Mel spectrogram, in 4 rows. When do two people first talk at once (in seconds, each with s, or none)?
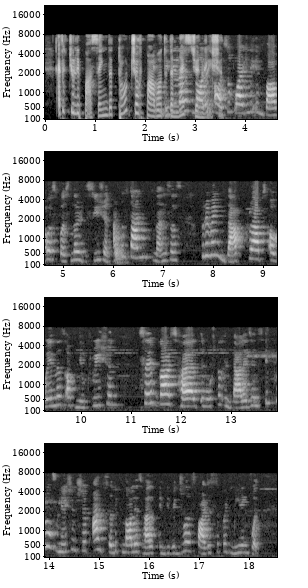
2.2 s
